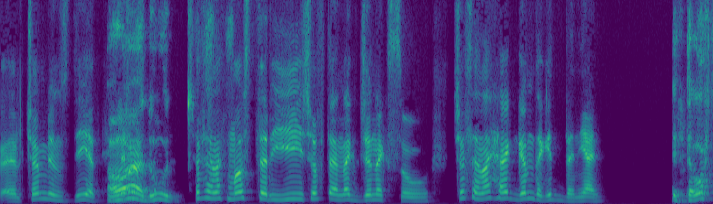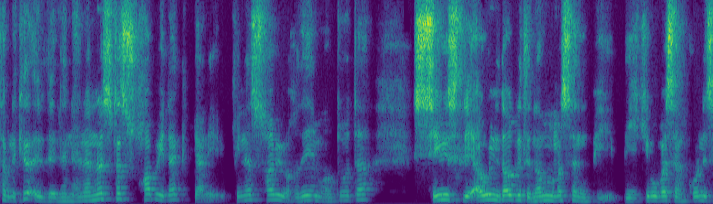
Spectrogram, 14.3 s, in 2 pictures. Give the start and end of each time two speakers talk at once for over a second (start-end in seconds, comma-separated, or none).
none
